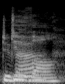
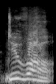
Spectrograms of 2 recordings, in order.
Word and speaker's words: Duval: It's us Northerners, right? We don't know how to say these Floridian county names. Sounded very French. Duval.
